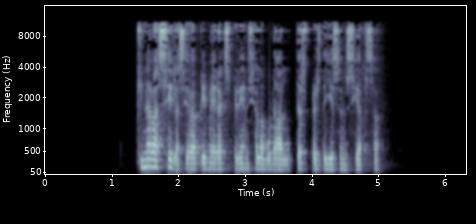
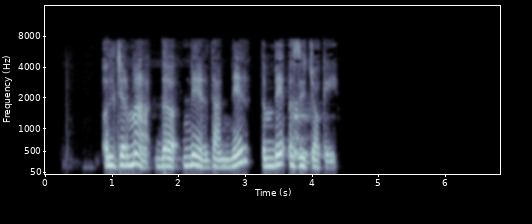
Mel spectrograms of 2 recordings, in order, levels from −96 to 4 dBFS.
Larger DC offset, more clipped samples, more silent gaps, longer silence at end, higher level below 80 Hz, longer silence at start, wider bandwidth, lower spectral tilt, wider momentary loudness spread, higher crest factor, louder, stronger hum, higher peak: neither; neither; second, none vs 3.17-3.23 s; second, 1.3 s vs 2.5 s; second, -62 dBFS vs -52 dBFS; first, 1.4 s vs 0.85 s; first, 11.5 kHz vs 7.8 kHz; second, -2.5 dB/octave vs -6.5 dB/octave; first, 11 LU vs 6 LU; first, 22 dB vs 16 dB; second, -19 LUFS vs -16 LUFS; neither; about the same, -2 dBFS vs -2 dBFS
